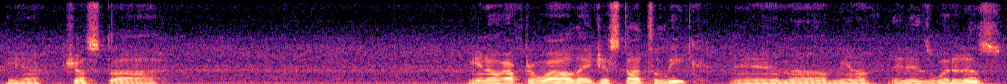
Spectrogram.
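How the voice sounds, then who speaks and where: Halting man talking over background noise. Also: mid-range voice, darkish tone. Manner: halting, hesitant delivery heavy with ums and pauses. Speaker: repair technician presenting his bench work. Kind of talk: casual unscripted bench commentary.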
